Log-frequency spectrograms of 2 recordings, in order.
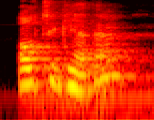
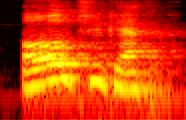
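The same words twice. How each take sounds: First: ALTOGETHER as a soft question, rising at the end. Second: ALTOGETHER firm, falling at the end; firm answer. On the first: Woman echoing the attorney's question, ALTOGETHER said questioningly with a rise. Repeats question back, then answers it. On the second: Woman giving in to the attorney, ALTOGETHER stated firmly with a fall. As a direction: lean on ALTOGETHER and let it drop. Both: Acted.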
